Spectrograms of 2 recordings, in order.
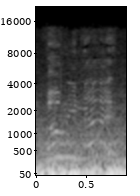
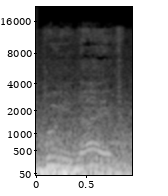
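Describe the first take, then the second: Both takes have the same delivery.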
